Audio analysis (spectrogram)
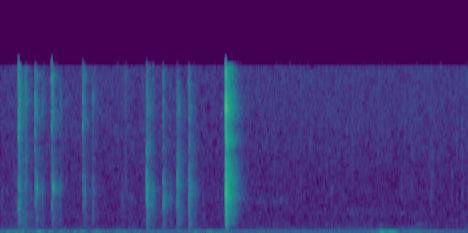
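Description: Typing on a computer keyboard in short quick bursts of clicks, fairly close, followed by a single sharper key hit and then near silence with a faint background hum.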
